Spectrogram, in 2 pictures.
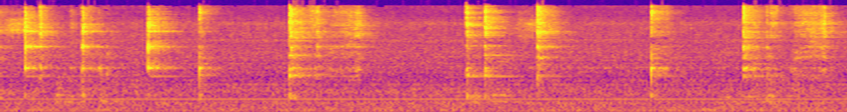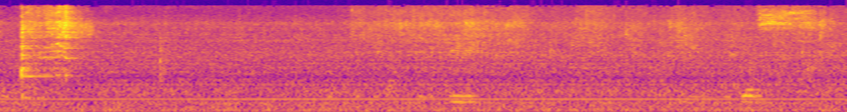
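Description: Metal utensils clink in quick clustered taps against pots and dishes during home cooking in a kitchen, with a steady low hum underneath and softer clinks later.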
